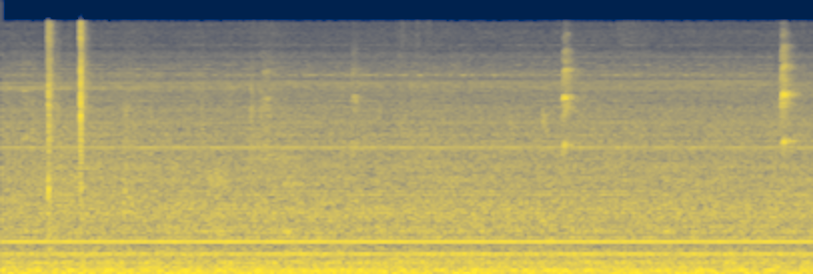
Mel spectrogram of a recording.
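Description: Rubber bands being stretched around a watermelon and snapping onto the rind: a few short sharp snaps, two close together about half a second in and two more near the end, over a steady humming tone.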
